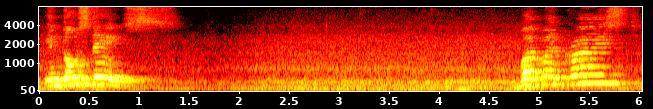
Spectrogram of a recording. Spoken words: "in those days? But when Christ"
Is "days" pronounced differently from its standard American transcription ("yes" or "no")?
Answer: yes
